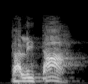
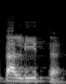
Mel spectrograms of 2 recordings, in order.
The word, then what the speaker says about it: talitá: Então a gente diz talita, não, é talitá, mas tudo bem.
